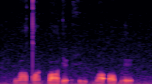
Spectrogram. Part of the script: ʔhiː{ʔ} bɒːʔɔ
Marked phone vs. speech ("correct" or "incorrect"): correct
